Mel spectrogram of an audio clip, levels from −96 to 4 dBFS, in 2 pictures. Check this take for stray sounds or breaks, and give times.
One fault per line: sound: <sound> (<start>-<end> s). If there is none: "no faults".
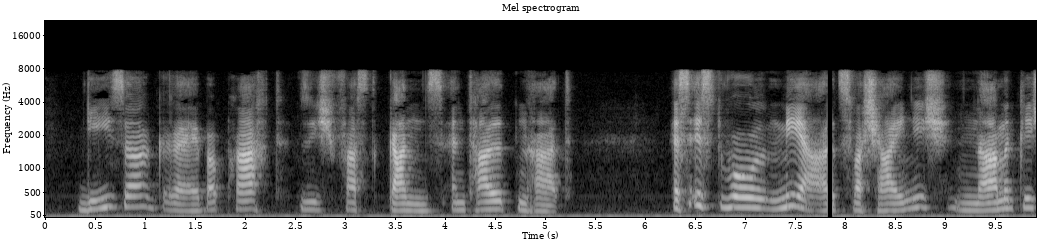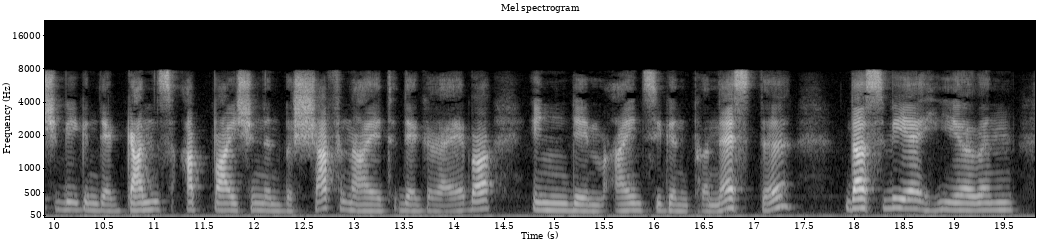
sound: dropout (7.8-7.9 s)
